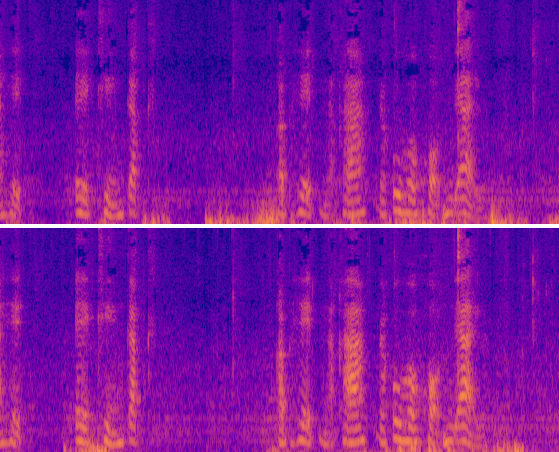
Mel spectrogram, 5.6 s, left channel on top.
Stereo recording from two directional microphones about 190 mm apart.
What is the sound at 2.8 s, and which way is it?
Speech, 45° right (ahead or behind).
